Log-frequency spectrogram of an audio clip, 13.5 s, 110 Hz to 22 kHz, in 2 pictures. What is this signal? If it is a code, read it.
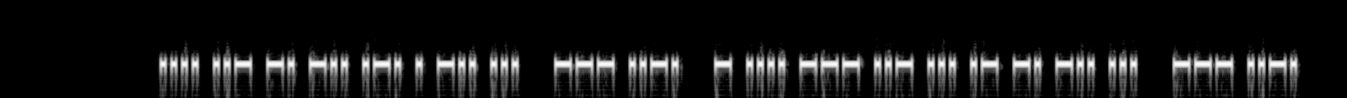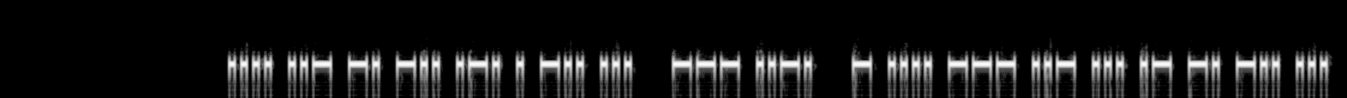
Morse code, heard as a keyed tone, about 40 wpm, 700 Hz. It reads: HUNDREDS OF THOUSANDS OF HUNDREDS OF THOUSANDS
